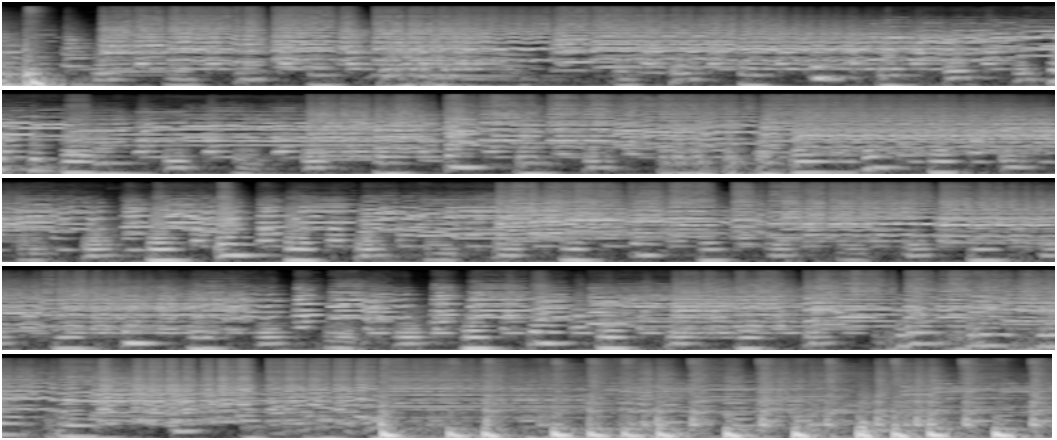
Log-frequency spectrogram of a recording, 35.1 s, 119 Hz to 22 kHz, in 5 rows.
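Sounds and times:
bass drum beat: 0:00.0 - 0:01.1, 0:30.6 - 0:35.0
snare drums: 0:00.0 - 0:05.7, 0:28.6 - 0:35.0
trumpets trombones and clarinets: 0:00.0 - 0:35.0
tuba bass line: 0:00.0 - 0:35.0.

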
